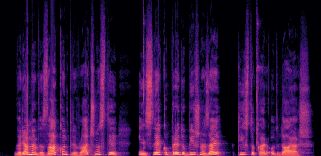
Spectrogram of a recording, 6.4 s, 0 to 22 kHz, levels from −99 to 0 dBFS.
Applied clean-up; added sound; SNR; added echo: neural mask model Resemble Enhance denoiser.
